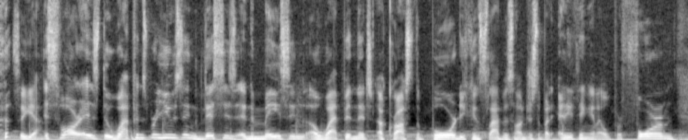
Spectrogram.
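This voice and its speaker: A man at a very fast pace, hardly any pauses, with music in the background. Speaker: gaming YouTuber. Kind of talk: gameplay build guide tutorial. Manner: filler-heavy, casual.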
